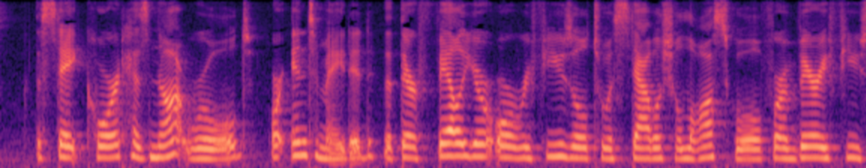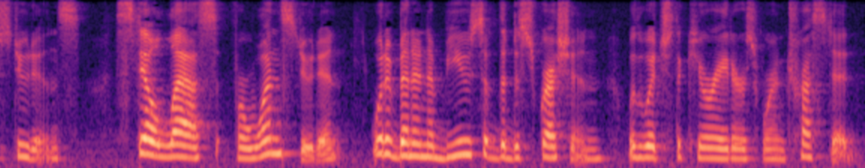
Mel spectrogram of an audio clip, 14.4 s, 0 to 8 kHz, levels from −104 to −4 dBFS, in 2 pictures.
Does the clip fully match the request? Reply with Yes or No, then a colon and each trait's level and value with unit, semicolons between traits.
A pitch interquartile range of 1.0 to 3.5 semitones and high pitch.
Yes: average, 3.1 semitones; high, 195 Hz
